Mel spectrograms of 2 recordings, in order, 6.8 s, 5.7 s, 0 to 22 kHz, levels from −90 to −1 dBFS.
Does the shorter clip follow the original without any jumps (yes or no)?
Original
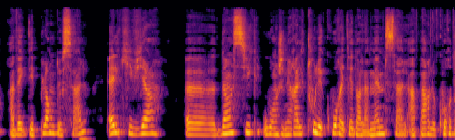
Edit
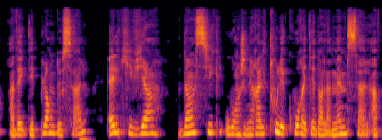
no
